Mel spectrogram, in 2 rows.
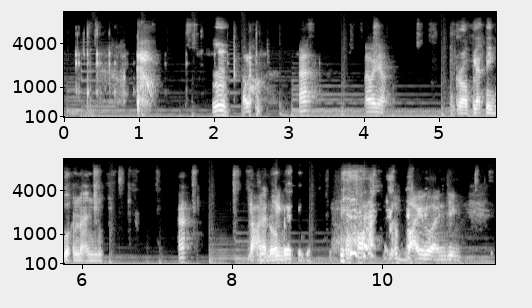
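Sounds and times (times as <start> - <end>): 
person coughing: 0.6 - 1.3, 9.4 - 10.2
speech: 1.6 - 3.4, 4.0 - 4.4, 5.2 - 6.4, 7.3 - 7.6, 8.2 - 11.2
laughter: 8.4 - 11.0.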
